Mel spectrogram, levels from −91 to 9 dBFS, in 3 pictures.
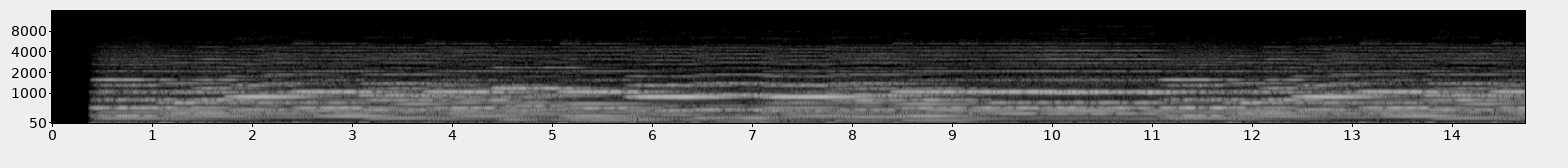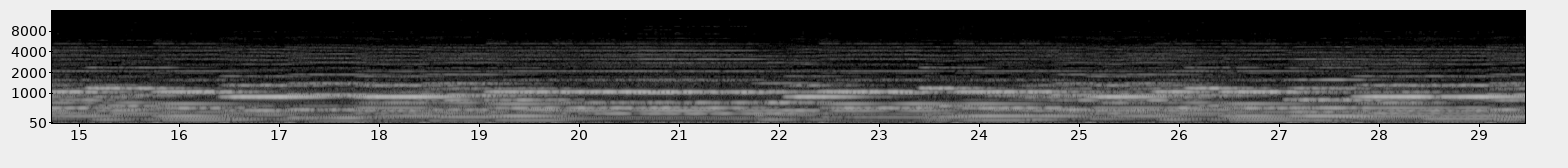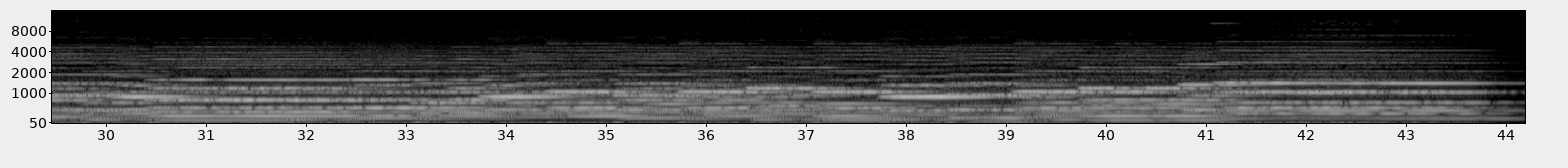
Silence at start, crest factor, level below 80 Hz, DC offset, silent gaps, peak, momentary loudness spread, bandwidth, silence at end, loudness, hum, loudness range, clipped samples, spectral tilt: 0.35 s; 12 dB; -62 dBFS; under 0.1%; none; -18 dBFS; 7 LU; 6.8 kHz; 0 s; -30 LUFS; none; 3 LU; under 0.1%; -7.5 dB/octave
